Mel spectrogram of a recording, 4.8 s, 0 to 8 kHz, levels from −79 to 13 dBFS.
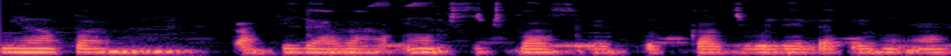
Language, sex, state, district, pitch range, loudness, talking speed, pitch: Hindi, male, Bihar, Begusarai, 135-145 Hz, -17 LUFS, 65 wpm, 140 Hz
